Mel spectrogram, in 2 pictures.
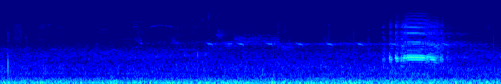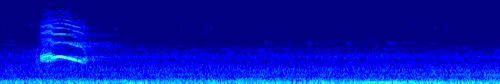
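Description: A bird gives two short, harsh, nasal calls about a second and a half apart, the second dropping in pitch at its end, over a steady low background rumble.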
